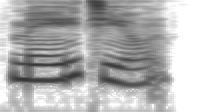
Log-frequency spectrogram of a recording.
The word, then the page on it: 美景: měi jǐng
